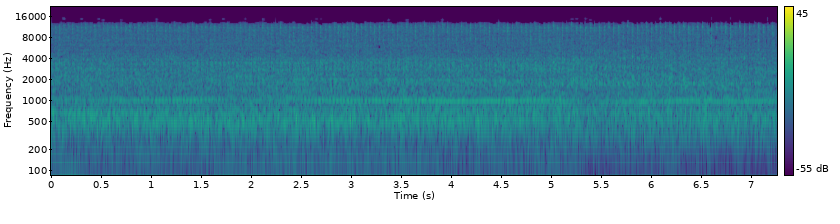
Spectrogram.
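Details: Seat Leon TSI 140, warm engine at idle: steady thin whistling tone over hissy idle, unchanging; abnormal, source unclear.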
